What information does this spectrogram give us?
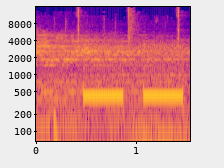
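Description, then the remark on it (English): A telephone ring tone sounds once as a double burst: two short, steady electronic buzzes with a brief pause between them, clear and fairly loud over faint background hum, as a radio network places a call in a rollover prize draw. “I'm going to make the call across the Hits Radio Network now.”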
